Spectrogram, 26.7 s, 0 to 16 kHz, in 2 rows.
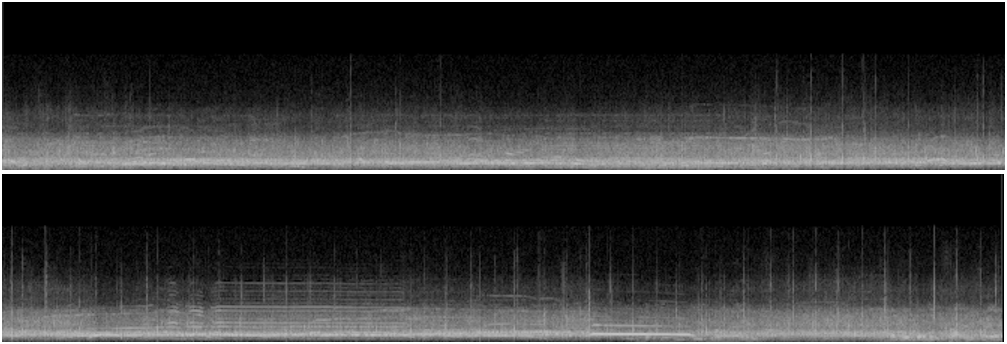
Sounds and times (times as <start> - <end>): Speech: 7.2 - 11.2, 21.9 - 23.5, 25.2 - 26.7.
